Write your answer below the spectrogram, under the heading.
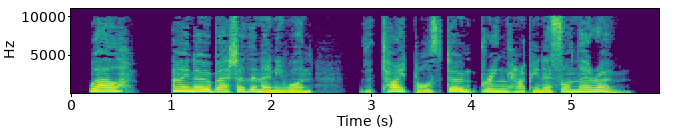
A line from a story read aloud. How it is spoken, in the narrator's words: said Raquel sadly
